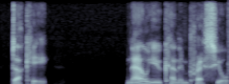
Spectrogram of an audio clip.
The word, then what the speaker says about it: synecdoche: Looks tricky, but just remember, it starts with sin, like synchronize, and ends in D-O-C-H-E, pronounced ducky.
